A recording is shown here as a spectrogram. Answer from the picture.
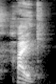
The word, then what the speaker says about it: Huyck: Oh, his last name is pronounced Hike, H-I-K-E, even though it's spelled H-U-Y-C-K.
